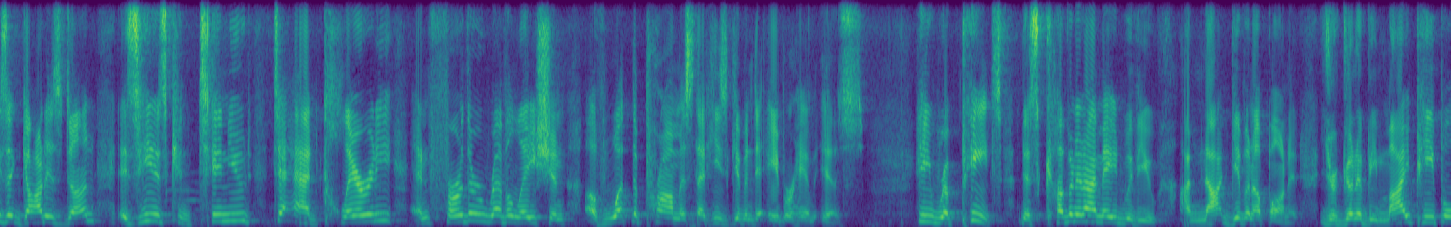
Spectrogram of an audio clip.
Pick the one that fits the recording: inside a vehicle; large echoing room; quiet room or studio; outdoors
large echoing room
